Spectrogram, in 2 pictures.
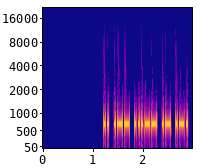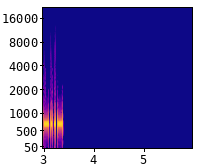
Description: Morse code, heard as a keyed tone, about 34 wpm, 700 Hz. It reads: IW3ARX
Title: DXCC-100 Call Signs - 6 Characters - Repeated 3x - 35wpm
